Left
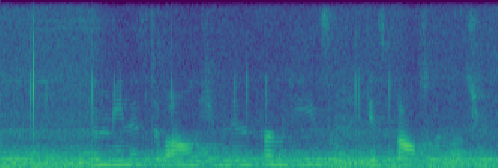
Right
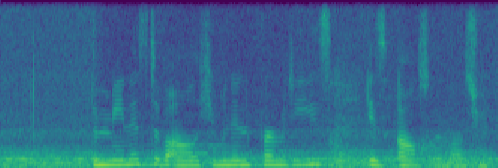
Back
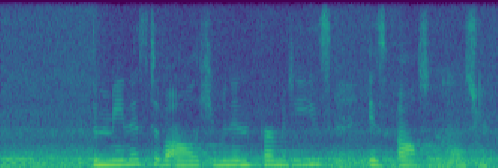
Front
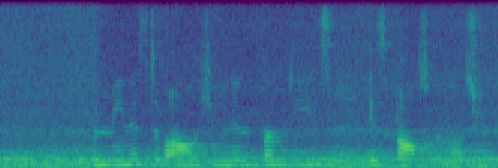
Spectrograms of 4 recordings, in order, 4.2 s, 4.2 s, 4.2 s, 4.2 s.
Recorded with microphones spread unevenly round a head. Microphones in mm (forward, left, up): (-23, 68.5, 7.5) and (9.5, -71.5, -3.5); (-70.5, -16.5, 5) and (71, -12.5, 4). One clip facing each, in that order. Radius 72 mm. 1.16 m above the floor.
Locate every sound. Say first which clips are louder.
0.8 s a woman speaking: right 8 dB, back 9 dB; 115° right, 1.5 m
